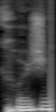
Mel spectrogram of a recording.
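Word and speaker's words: Koechner: How do you say his last name? Kosher. – Yeah.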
